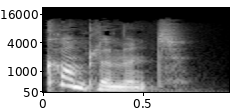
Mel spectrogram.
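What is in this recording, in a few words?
"complement", British English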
